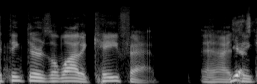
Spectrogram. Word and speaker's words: kayfabe: like I I think there's a lot of kayfab and I think it's I'm pronouncing that right, aren't I, Bender? I always feel like I'm pronouncing Kab. Oh, kayfabe.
